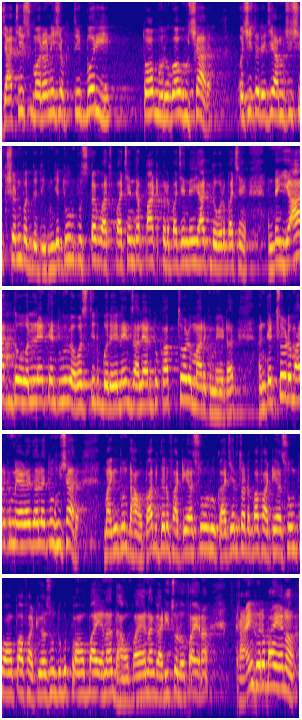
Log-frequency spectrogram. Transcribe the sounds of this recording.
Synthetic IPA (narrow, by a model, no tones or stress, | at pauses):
d͡ʑat͡ɕiːsməɾɳiːɕ̬əkt̪iːbəɾi | t̪ɔbuɾɡɔɦuɕaɾ | əɕiːt̪əɾet͡ɕiːamt͡ɕiːɕikʂəɳpəd̪ʱːət̪iːm̤əɳd͡zet̪ũːpust̪əkʋat͡spat͡ɕɛ̃nt̪̬jɛ̃paʈʰkəɾpat͡ɕɛ̃nt̪ɛ̃jad̪̚d̪əʋəɾpat͡ɕʰɛ̃ | anit̪ɛ̃jad̪d̪əʋəllɛ̃t̪ɛ̃t̪um̤ĩʋjəʋəst̪ʰit̪bəɾəjlɛ̃d͡zaljaɾt̪ũkat͡səɽmaɾkmeɭʈ̪at̪ | añit̪ɛ̃t͡səɽmaɾkmɛɭɭad͡zaljat̪ũɦuɕaɾ | maɡiːt̪ũd̪ʱãwpabit̪̬əɾfaʈĩasũːnɾukat͡ɕẽnt͡səɽpafaʈĩasũːnpãw̃pafaʈias̬ũːnt̪ukupãwpajɛnad̪ʱãwpajɛnaɡaɽit͡soləpajena | kãjkəɾpajɛna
